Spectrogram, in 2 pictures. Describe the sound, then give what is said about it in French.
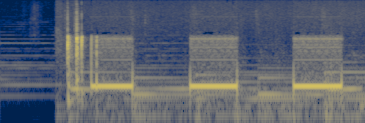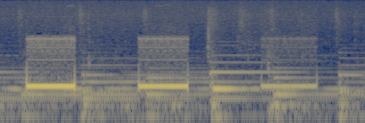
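A telephone sounds, with a sharp click followed by six short, evenly spaced electronic tone beeps, loud and steady with no voices. “Soudain, le téléphone sonne.”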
